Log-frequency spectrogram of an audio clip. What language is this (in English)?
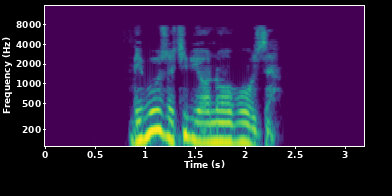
Ganda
